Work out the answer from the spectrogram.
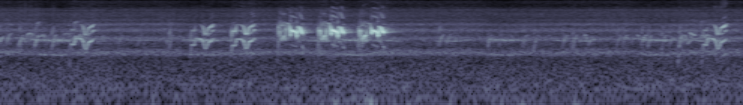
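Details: Sooty-headed bulbul lure call for drawing in wild birds: soft quick paired chirps, then three louder bubbly notes in a row, followed by fainter twittering.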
